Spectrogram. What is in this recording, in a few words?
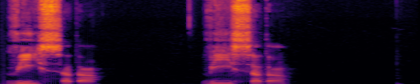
500, Estonian; the talking estonian phrasebook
